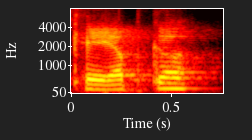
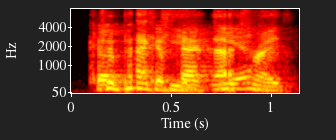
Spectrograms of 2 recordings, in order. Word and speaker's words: Koepka: So you're Talon Snyder here with Brooks Koepka. Yep. Or however you say his name. Koepka.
